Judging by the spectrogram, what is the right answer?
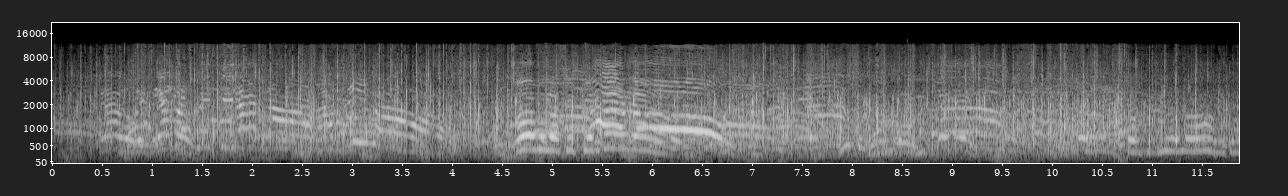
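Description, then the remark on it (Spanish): A large crowd applauds and cheers continuously as women veterans march past in a parade, dense clapping mixed with shouts of "Argentina" and excited voices, loud throughout, swelling slightly near the middle. “Y escucha a la gente, así las reciben a su paso, aplauden, gritan, les estiran las manos, los brazos, les gritan Argentina, el nombre de la patria que muchos varoncitos con medallas dicen defender.”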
